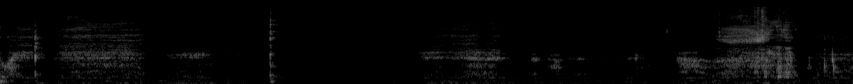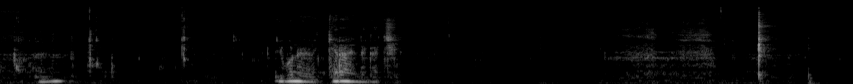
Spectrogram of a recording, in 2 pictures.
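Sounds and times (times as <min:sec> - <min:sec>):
breathing: 0:00.0 - 0:02.4, 0:04.2 - 0:07.4, 0:14.5 - 0:16.6
chewing food: 0:07.5 - 0:11.3, 0:12.4 - 0:17.0.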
